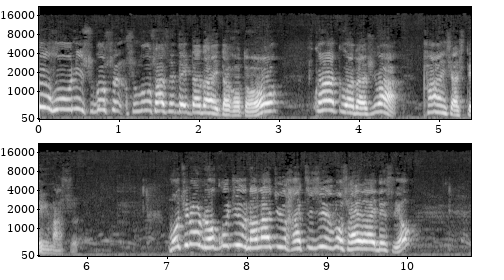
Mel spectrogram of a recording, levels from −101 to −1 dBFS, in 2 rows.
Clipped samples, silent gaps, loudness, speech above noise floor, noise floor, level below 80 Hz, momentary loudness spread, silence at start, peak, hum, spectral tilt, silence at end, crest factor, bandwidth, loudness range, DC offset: under 0.1%; none; -15 LUFS; 32 dB; -47 dBFS; -50 dBFS; 12 LU; 0 s; -2 dBFS; none; -6 dB/octave; 0.75 s; 12 dB; 9.8 kHz; 5 LU; under 0.1%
